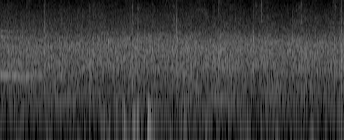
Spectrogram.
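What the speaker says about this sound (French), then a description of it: "ça mérite vraiment tous vos applaudissements" An audience at a VivaTech talk claps steadily, a dense, even wash of applause that holds for a few seconds without voices.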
